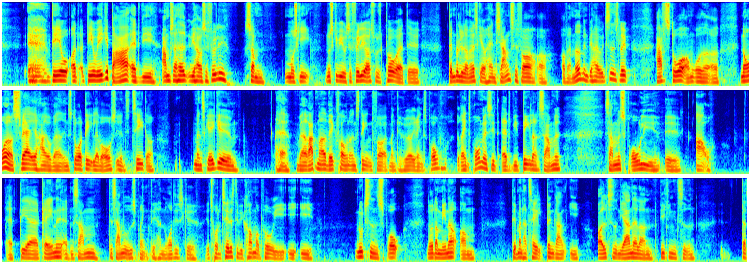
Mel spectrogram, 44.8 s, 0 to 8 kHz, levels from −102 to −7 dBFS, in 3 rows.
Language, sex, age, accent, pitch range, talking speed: Danish, male, 30-49, native, 95-120 Hz, 180 wpm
